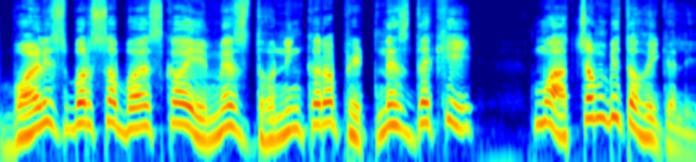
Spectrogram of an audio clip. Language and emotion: Odia, surprised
